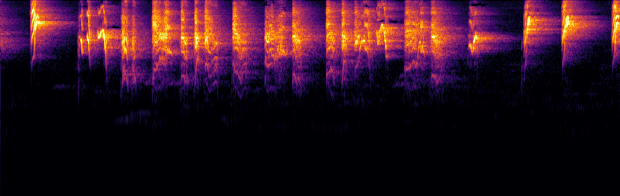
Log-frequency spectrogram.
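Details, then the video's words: Excited 'gacor' singing of a long-tailed shrike, known locally as cendet: dense, scratchy, buzzy chatter of rapid high notes, nearly continuous, with a few clearer whistled accents near the start and end. "Cendet Gacor Emosi"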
